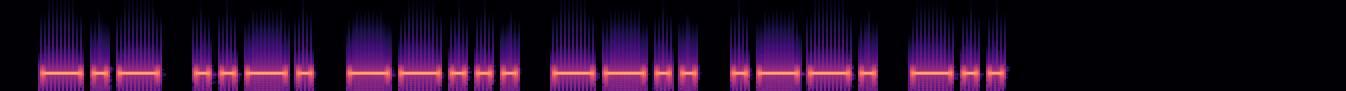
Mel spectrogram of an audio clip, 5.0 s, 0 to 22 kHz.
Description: Morse code, heard as a keyed tone, about 25 wpm, 700 Hz. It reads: KF7ZPD
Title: USA Call Signs - 6 Characters - 4x Character Spacing - 25wpm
